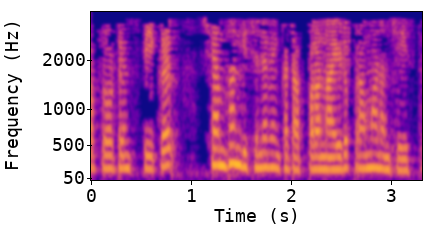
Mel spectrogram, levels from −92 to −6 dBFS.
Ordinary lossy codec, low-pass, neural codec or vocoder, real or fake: MP3, 16 kbps; 3.6 kHz; none; real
